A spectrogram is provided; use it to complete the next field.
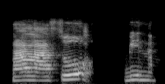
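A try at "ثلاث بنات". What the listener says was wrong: itu salah. Itu salasu banatin, bukan binatin. Salasu banatin. Banat itu adalah jamak dari bintun. Bintun anak perempuan.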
